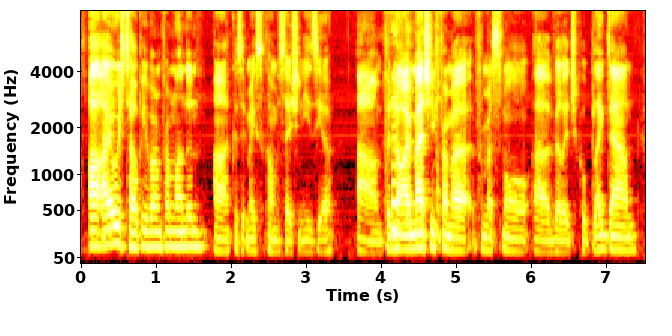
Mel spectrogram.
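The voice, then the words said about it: Posh English accent. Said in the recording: “I went to a posh school, which meant that I got this pretentious accent that I hate.”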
